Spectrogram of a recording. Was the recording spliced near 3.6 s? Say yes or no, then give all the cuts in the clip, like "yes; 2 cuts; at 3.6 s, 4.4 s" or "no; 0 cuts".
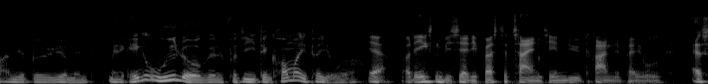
no; 1 cut; at 1.0 s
